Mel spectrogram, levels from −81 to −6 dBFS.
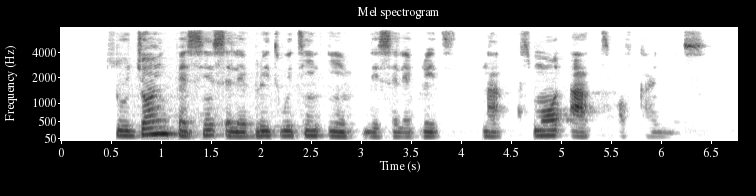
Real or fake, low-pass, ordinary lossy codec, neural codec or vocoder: real; 7.2 kHz; AAC, 48 kbps; none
